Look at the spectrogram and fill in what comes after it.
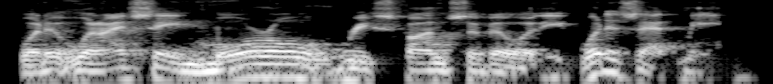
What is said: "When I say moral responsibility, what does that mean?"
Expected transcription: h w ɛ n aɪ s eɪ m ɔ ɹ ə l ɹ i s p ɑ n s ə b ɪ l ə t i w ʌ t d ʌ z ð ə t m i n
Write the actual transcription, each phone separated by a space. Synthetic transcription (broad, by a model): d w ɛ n aɪ s eɪ m ɔ ɹ l ɹ i s p ɑ n s ə b ɪ l ə t i w ʌ t d ʌ z ð ə t m i n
